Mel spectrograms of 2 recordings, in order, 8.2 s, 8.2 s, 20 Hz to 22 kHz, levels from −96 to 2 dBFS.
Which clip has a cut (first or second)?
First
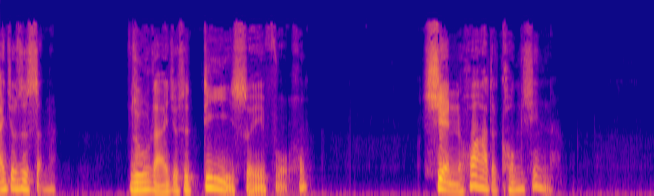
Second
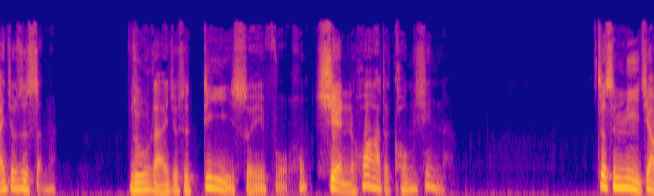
second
